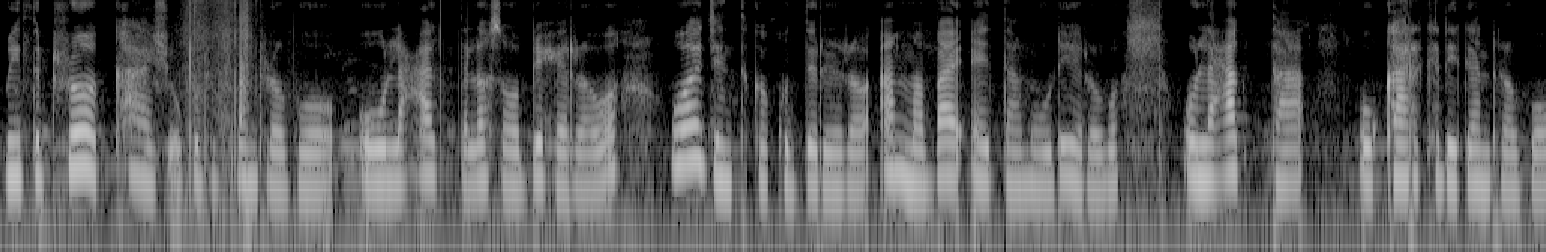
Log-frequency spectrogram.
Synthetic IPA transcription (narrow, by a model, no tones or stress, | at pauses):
wid̪drɔːkʰaːʃʊ̰ɡʊdʊbɐnrɐβɔʔuːlɐʕɑɡt̪ʰɐlɐsɔːbɪħɪrɐβɔwad͡ʒɛnt̪ʰkʰɐkʰʊd̪ɪɾɪrɐ̰ʔɐmːɐbajɛd̪amuːɖɛrɐβɔʔɔːlɐʕɑɡt̪ʰɐ | uːkʰaːrkʰɐɖɪɣɐnrɐβɔ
